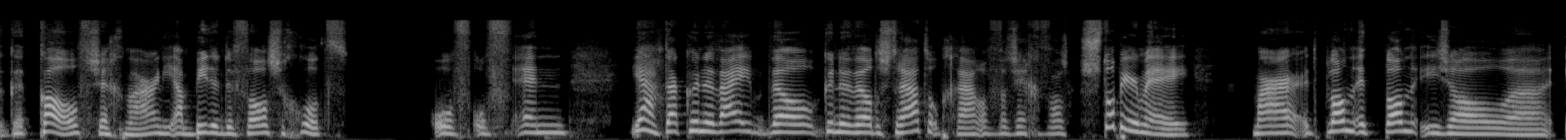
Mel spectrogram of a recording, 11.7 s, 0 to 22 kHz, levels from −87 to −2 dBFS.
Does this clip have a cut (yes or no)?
yes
